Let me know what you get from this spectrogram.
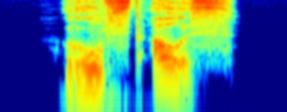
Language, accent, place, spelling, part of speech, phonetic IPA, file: German, Germany, Berlin, rufst aus, verb, [ˌʁuːfst ˈaʊ̯s], De-rufst aus.ogg
- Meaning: second-person singular present of ausrufen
